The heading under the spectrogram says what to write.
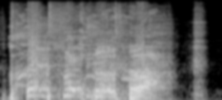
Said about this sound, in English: This nigga coughed directly into the mic. No, I didn't. That hoe need to be sanitized.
